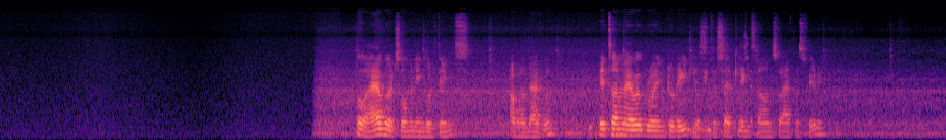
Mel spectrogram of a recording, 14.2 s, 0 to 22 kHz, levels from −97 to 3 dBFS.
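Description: From 10.45 to 10.86 s and again from 11.14 to 11.32 s there's an echo leak, a quieter copy of the speech trailing 383 ms behind, likely from a speakerphone whose echo canceller missed it.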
